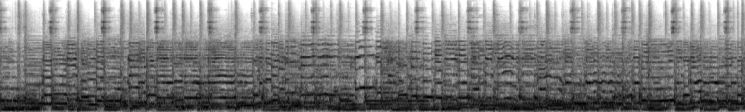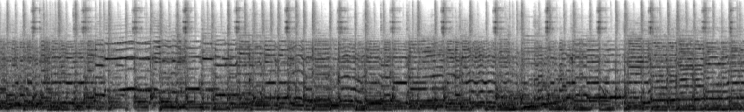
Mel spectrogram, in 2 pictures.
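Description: Live band playing an instrumental passage: acoustic and electric guitars over bass and a steady hand-percussion beat.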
